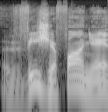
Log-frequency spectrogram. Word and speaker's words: Villafañe: You know by now that Sofia Villafañe, and that's how you pronounce her name, Sofia Gomez Villafañe, and I've had to practice this a lot to finally get it right.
